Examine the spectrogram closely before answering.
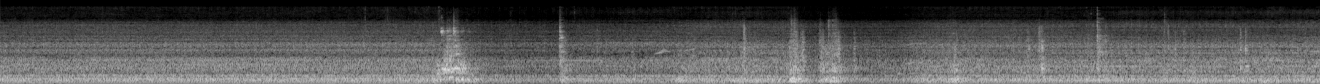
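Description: JCB 3DX backhoe loader's diesel engine running steadily under load as its bucket pushes an overturned tractor trolley back upright, with several sharp metal clanks and knocks, the loudest about four and a half and eight seconds in.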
